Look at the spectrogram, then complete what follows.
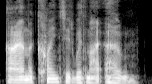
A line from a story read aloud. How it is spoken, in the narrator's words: the procurator said quietly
